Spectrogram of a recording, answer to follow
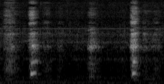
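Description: A woman's short, frightened gasps, four in quick succession, the second and last the loudest: acted panicked breathing, the loud scared breathing of a horror-movie victim trying to hide.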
